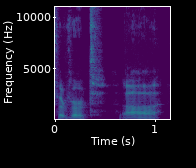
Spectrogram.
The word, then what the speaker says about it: Verwoerd: And the Native Affairs Minister under Malan was a fellow named Hendrik Forvert. And Forvert is actually worth looking up. You spell his name Verwoerd. It's pronounced Forvert.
